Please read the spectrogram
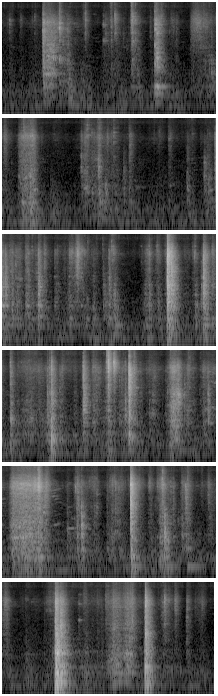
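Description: Irregular clicks, rustles and knocks of a disassembled LED TV panel being handled: plastic sheets and frames lifted, shifted and set down on a wooden table. There is a sharp knock about twelve seconds in and another near the end.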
